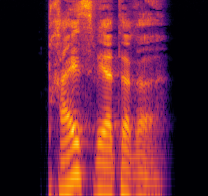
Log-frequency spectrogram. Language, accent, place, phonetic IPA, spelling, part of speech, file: German, Germany, Berlin, [ˈpʁaɪ̯sˌveːɐ̯təʁə], preiswertere, adjective, De-preiswertere.ogg
- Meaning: inflection of preiswert: 1. strong/mixed nominative/accusative feminine singular comparative degree 2. strong nominative/accusative plural comparative degree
